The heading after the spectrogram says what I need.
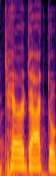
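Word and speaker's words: pterodactyl: you not hear a terod Dactyl go to the bathroom why can you not hear because the because the p is silent can't hear it because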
